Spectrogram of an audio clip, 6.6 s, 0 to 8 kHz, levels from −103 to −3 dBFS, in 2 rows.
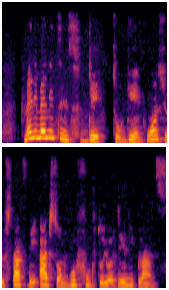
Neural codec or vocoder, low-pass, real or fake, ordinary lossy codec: none; 7.2 kHz; real; none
